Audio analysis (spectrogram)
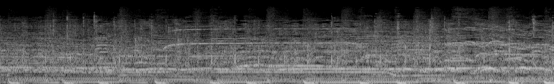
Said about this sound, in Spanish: Un fuerte aplauso.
